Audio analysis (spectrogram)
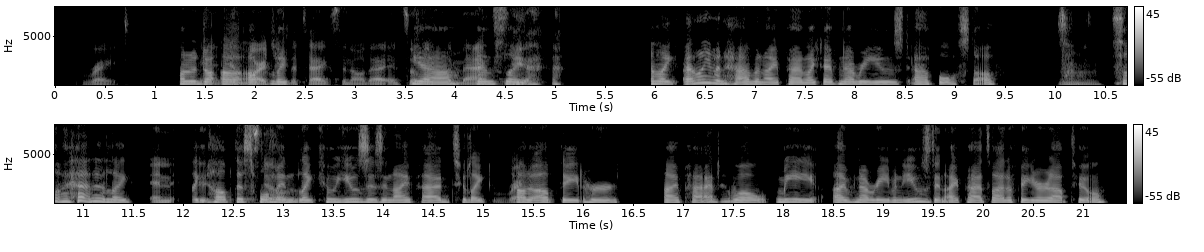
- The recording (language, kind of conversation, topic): English, unstructured, How do your communication habits shape your relationships with family and friends?
- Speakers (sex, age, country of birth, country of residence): female, 25-29, United States, United States; female, 35-39, United States, United States
- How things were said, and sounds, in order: tapping; background speech; laughing while speaking: "yeah"; other background noise; laughing while speaking: "so I had to, like"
